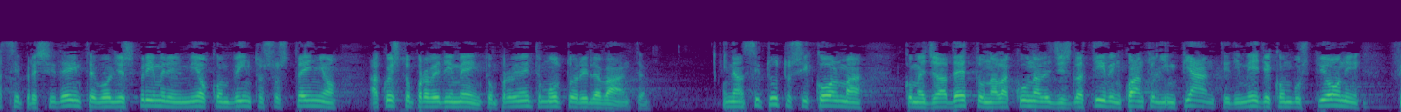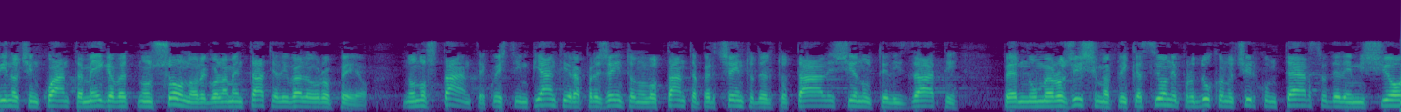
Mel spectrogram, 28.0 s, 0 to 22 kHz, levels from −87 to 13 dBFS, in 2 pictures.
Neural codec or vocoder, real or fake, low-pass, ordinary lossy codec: none; real; 5.4 kHz; none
